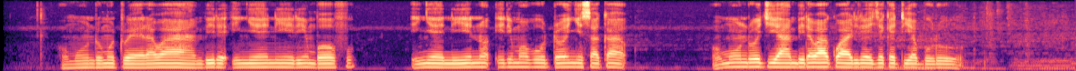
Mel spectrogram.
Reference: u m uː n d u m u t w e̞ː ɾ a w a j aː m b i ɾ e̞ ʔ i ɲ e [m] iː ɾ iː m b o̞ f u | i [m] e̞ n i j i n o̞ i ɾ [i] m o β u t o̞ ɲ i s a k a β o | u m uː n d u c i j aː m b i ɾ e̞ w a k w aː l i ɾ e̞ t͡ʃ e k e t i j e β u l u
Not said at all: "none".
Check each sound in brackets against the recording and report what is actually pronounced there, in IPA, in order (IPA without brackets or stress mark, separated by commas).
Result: n, ɲ, i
